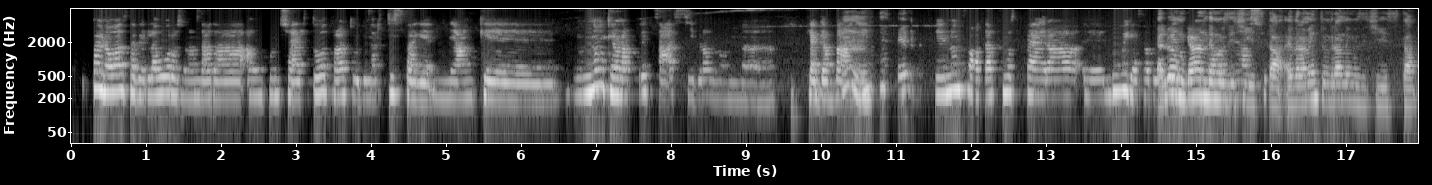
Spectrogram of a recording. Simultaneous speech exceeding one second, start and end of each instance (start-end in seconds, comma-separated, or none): 14.5-15.8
